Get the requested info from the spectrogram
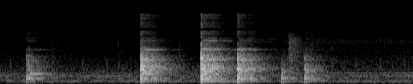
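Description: Pot, spatula and glass mixing bowl knocking together as lemon cream is scraped out of the pot into the bowl: about six sharp knocks, some ringing briefly.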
